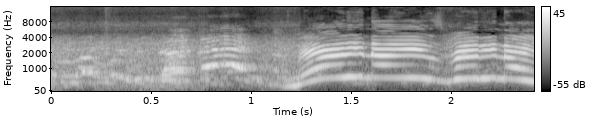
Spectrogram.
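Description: Excited children's voices chattering and shouting, then about a second in one child gives a long high-pitched shout that rises and falls.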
